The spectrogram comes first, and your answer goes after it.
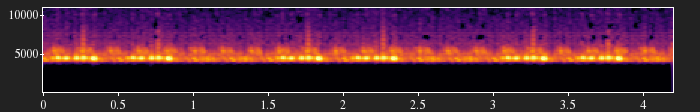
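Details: Crickets chirping as a calming deep-sleep soundscape; high, thin pulsed chirps come in quick bursts, roughly two per second, over a steady shimmering hiss, with no low sounds at all.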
